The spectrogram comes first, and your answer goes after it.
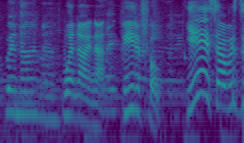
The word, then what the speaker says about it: Winona: Winona.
